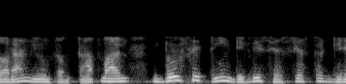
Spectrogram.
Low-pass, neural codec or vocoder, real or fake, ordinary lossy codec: 3.6 kHz; codec, 16 kHz, 2 kbps, FreqCodec, smaller model; fake; none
